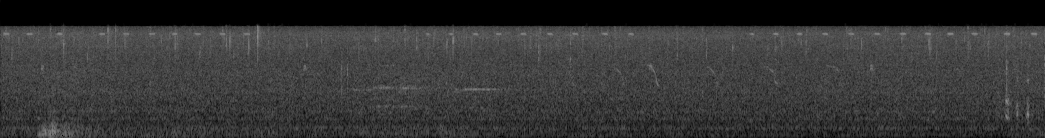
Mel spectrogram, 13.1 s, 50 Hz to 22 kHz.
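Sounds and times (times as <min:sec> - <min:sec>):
rain pattering: 0:00.0 - 0:13.0.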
